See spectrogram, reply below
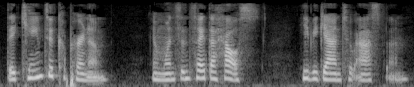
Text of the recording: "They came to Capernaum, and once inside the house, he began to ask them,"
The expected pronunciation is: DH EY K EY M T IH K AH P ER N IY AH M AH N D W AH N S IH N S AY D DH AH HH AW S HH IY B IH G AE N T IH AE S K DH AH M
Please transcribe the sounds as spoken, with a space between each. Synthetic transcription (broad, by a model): DH EY K EY M T IH K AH P ER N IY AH M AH N W AH N S IH N S AY D DH AH HH AW S HH IY B IH G AE N T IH AE S K DH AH M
